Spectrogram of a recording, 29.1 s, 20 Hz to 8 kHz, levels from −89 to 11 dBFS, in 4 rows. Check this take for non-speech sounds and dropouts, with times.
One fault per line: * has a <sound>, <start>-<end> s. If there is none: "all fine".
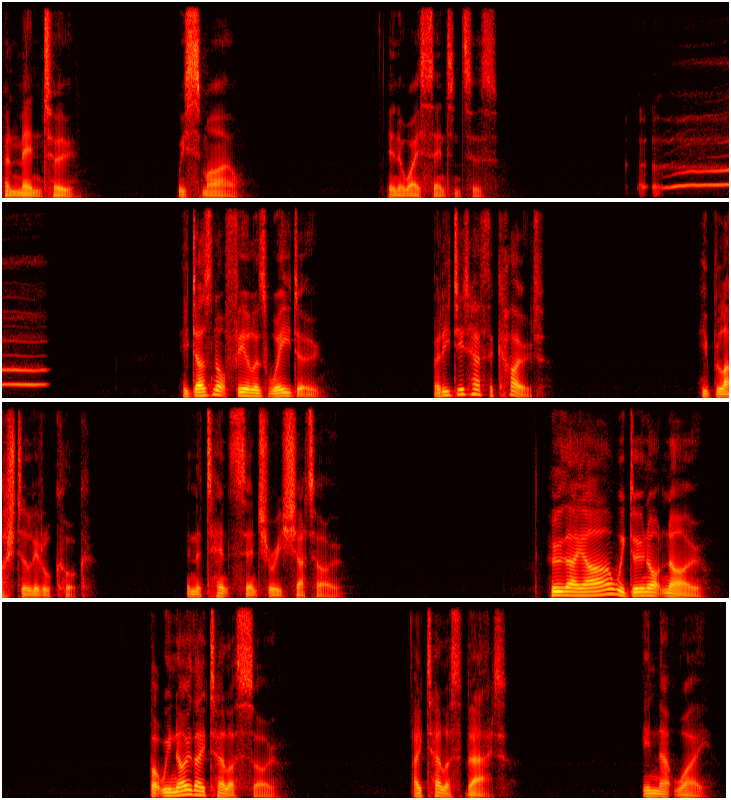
* has a breath, 6.2-7.8 s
